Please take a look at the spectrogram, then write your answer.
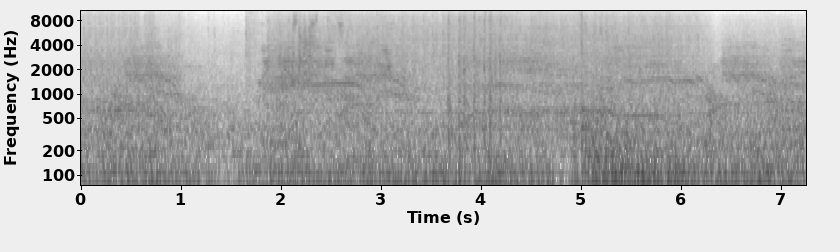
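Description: Gunshots and heavy weapon fire in the video game Clive Barker's Jericho, a steady dense battle din of repeated shots and blasts throughout, with no talking over it.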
